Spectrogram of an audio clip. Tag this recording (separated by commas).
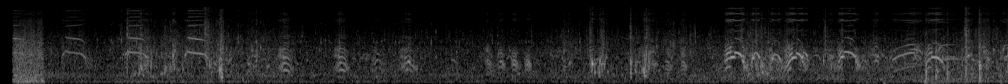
Goose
